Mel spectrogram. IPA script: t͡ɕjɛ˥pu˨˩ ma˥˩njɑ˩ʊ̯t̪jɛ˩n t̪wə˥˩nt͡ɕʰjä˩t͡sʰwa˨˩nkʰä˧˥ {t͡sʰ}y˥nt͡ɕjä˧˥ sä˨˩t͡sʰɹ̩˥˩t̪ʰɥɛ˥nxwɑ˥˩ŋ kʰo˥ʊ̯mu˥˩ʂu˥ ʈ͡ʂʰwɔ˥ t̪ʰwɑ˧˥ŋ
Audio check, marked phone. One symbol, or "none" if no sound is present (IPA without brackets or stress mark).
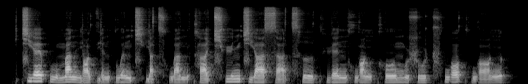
t͡ɕʰ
